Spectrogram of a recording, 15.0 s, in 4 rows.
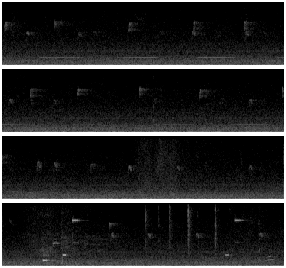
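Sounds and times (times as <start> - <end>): faint high chirps and clicks: 10.7 - 12.4, 13.2 - 14.9.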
